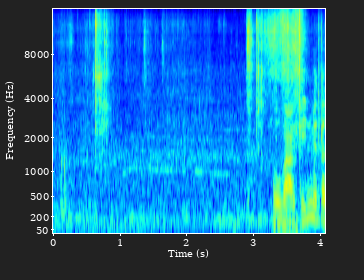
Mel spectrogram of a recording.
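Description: A metal tape measure rattles as it is pulled out and moved.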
